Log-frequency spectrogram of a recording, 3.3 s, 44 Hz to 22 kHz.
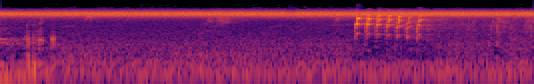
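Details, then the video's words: A single short, rapid rattle of repeated notes from a white-naped woodpecker in Kanha National Park, Madhya Pradesh, India, near the end. Faint softer notes come earlier, with a constant high insect drone throughout. "Bird calls 09 - White-naped Woodpecker"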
